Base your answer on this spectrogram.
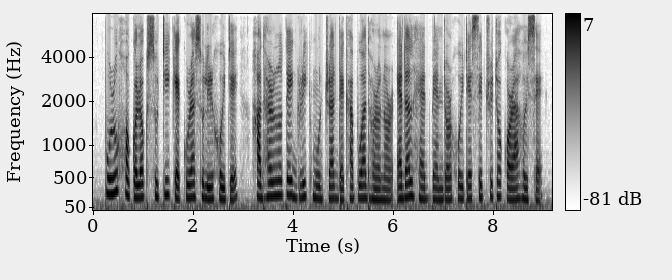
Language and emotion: Assamese, neutral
